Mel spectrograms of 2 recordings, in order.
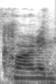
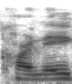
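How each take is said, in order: First: Carnegie is said the everyday New York way. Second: Carnegie is said the unusual NPR way. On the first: The speaker calls it right. "I grew up in New York ... "That's Carnegie Hall."" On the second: The speaker calls it wrong. "the N P R and it's Carnegie? ... that's not how you pronounce that"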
